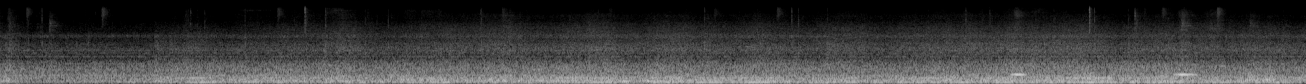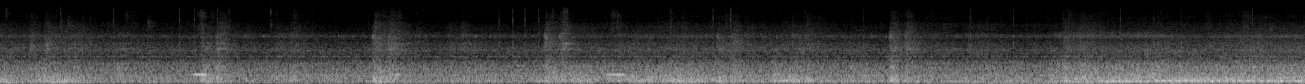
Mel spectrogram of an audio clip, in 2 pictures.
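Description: Waves break and wash onto a shore.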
